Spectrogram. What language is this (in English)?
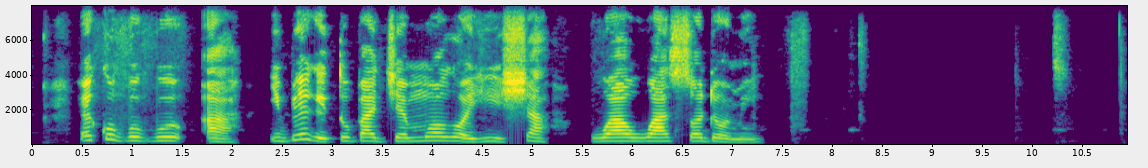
Yoruba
